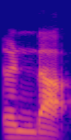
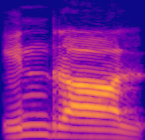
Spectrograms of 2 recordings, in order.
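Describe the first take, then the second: First: The word is said in a fully reduced form. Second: The word is said in its full form.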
